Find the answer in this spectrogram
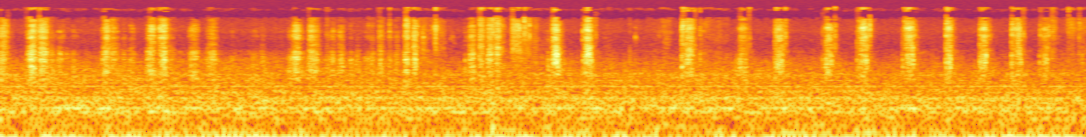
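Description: Fine ink pen scratching across paper in many short, quick strokes, irregular in rhythm, as lines are hatched in, over a steady low hum.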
